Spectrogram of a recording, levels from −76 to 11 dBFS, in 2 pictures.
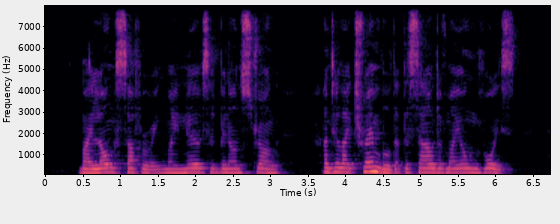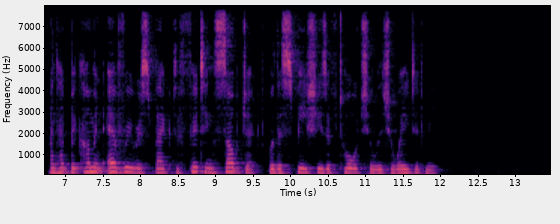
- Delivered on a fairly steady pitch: Yes, narrow, 1.9 semitones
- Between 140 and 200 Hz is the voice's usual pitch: Yes, medium, 185 Hz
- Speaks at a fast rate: No, average, 155 wpm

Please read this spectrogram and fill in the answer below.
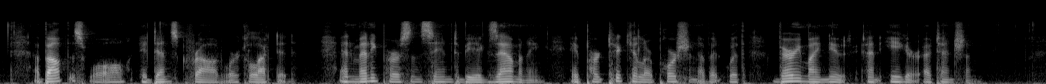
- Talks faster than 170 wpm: No, average, 150 wpm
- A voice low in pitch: Yes, low, 115 Hz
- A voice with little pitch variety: Yes, narrow, 2.1 semitones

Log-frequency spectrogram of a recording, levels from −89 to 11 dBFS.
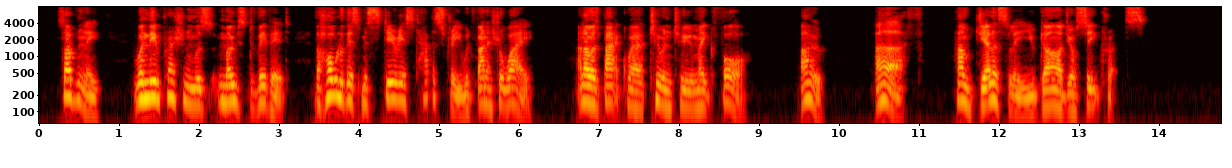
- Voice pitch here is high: No, medium, 140 Hz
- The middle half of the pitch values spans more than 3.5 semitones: Yes, average, 4.9 semitones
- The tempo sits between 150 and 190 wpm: No, average, 140 wpm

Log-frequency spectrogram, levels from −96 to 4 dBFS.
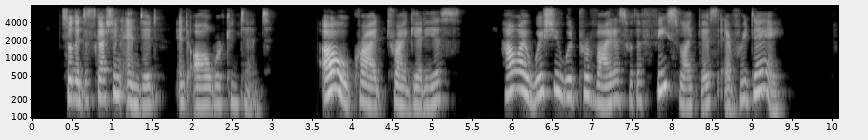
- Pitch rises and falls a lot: Yes, wide, 6.1 semitones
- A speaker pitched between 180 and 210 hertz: Yes, high, 190 Hz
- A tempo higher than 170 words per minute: No, average, 150 wpm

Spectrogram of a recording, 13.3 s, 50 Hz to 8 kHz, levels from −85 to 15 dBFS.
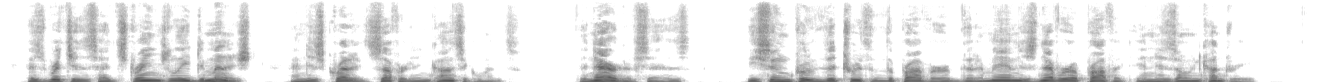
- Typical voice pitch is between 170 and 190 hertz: No, low, 105 Hz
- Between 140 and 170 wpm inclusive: Yes, average, 150 wpm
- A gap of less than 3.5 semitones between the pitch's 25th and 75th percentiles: No, average, 4.8 semitones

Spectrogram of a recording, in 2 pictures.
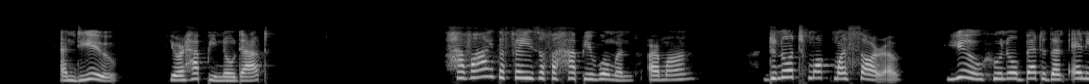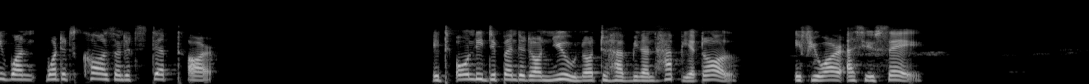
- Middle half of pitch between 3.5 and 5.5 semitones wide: Yes, average, 5.2 semitones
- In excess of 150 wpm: No, average, 145 wpm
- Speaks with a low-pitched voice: No, high, 230 Hz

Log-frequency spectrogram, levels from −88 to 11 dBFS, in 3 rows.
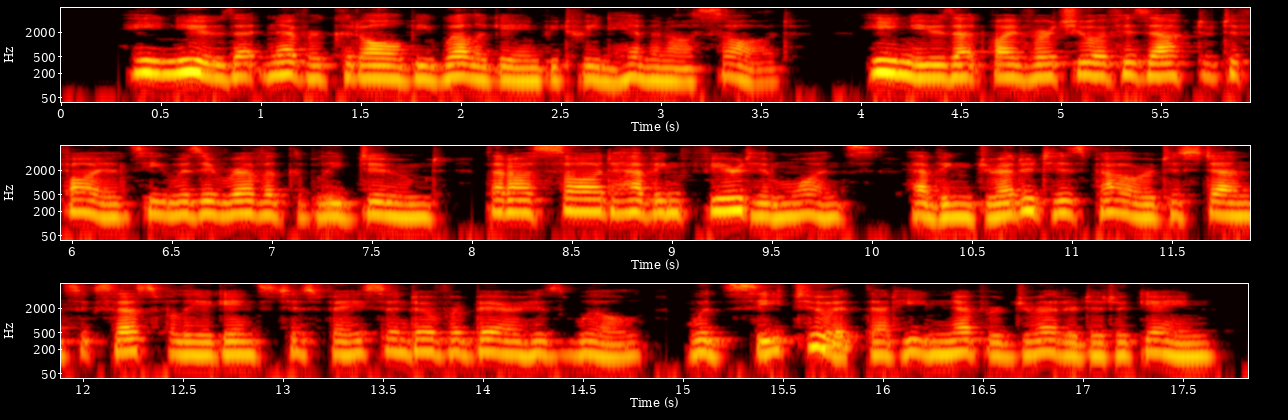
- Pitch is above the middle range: No, medium, 165 Hz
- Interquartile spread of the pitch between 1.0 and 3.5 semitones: Yes, average, 2.8 semitones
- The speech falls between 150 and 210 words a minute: Yes, average, 190 wpm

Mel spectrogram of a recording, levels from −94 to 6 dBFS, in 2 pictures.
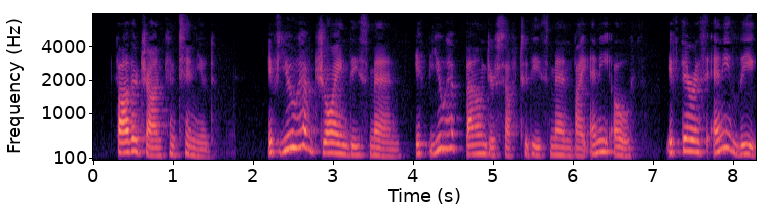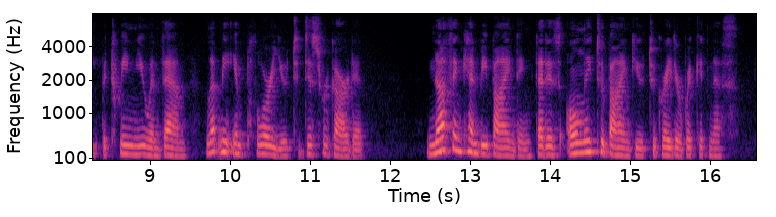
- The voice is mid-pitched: Yes, medium, 175 Hz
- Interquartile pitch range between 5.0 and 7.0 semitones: Yes, wide, 5.4 semitones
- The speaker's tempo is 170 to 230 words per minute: Yes, average, 175 wpm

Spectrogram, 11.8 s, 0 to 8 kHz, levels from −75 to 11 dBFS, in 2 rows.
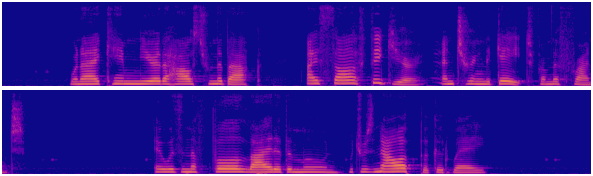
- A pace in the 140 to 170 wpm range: No, average, 180 wpm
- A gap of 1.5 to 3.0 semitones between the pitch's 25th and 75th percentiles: Yes, narrow, 2.4 semitones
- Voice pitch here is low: No, high, 245 Hz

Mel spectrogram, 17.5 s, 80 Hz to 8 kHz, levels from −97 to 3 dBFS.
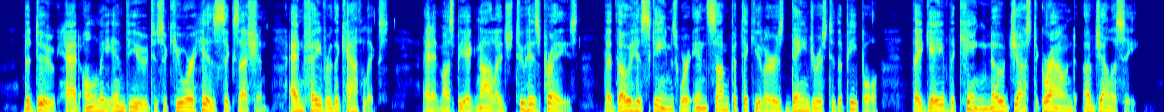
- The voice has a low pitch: Yes, low, 110 Hz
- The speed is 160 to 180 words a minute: No, average, 150 wpm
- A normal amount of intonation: No, wide, 6.6 semitones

